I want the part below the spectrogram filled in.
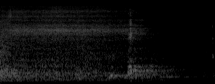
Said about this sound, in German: Ja, jetzt atmen wir mal ganz viel Luft ein. Und zwar atmen mal ein und auch dann bleibt ihr stehen. Ja, wenn, ihr, wenn die Lunge voll ist. Atmet ein, atmet ein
